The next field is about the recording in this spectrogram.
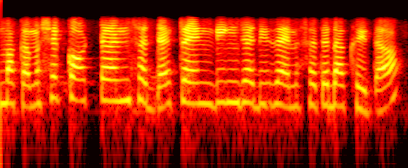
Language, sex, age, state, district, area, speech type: Goan Konkani, female, 18-30, Goa, Tiswadi, rural, conversation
